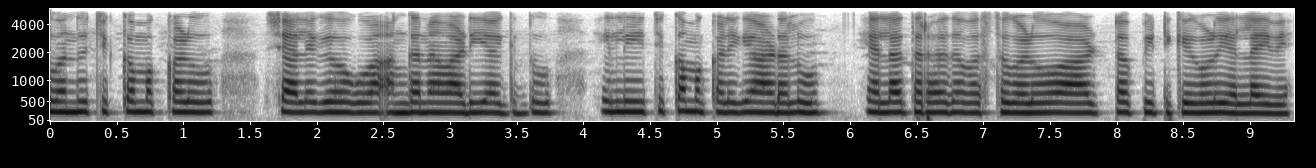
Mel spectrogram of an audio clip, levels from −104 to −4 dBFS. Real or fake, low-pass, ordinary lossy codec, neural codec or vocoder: real; 5.4 kHz; none; none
